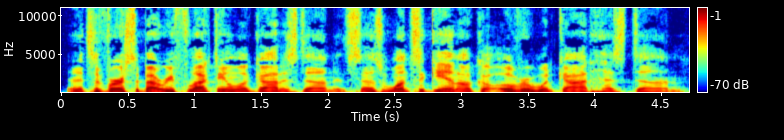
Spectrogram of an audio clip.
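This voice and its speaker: Joking young youth pastor, higher voice. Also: male voice, quick pace, in a large hall. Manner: relaxed, joking asides. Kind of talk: casual youth sermon. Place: church hall.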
